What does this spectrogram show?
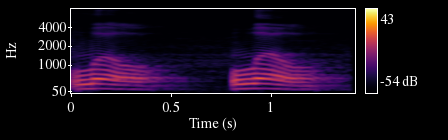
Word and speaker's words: little: Now little, native speakers, including me, generally pronounce the T's as soft D's. Little, little. Some native speakers really reduce this word and it just sounds like lil, lil, get a lil, get a lil.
